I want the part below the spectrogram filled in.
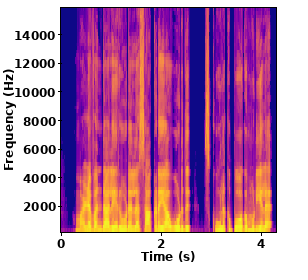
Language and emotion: Tamil, disgusted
